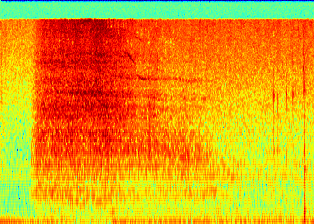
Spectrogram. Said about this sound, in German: Tief einatmen. Und wir machen es noch einmal. Alles ausatmen.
